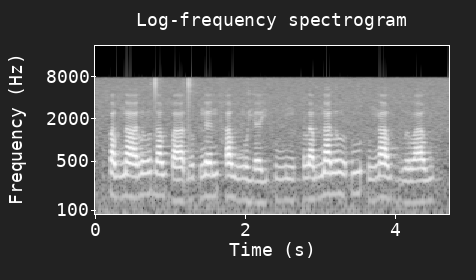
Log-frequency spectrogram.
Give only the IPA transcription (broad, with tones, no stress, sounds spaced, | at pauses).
p a˧˩ w n aː˧˩ l ɤː˧˥ d a˧ w p aː˩ d ɤː˧˩ k̚ ŋ ɛː˧˥ n h a˥˨ w ŋ o˧˩ j ɛː˩˧ j h uː˧ ŋ | l a˩˧ w n a˧˥ l ɤː˥˨ ʔ uː˧˥ h u˩ ŋ aː˧ w b u˩ ə̯ ʋ a˧˥ w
